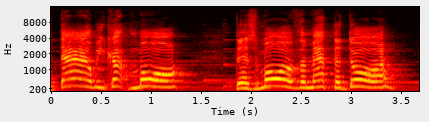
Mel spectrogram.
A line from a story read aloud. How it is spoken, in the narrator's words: screams over his shoulder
